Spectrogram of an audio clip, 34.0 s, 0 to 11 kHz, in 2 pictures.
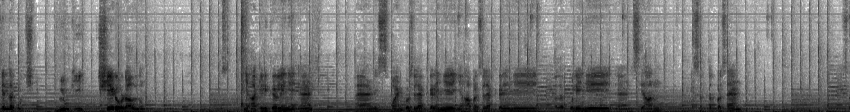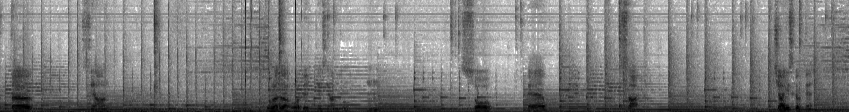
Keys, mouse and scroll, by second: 0.1 alt+scroll up 1, 1.8 F11, 6.2 F11, 13.4-13.7 typing, 21.9-22.7 typing, 25.4-26.1 typing, 27.2 Tab, 27.9 typing, 29.0 typing, 31.9 double click, 32.6 typing.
